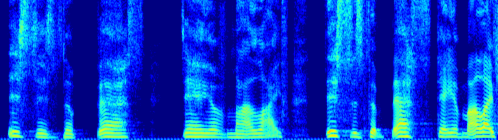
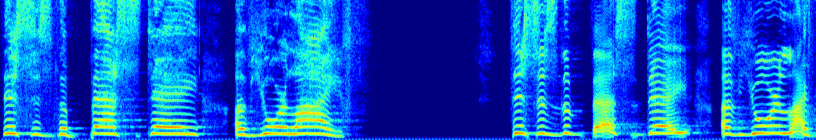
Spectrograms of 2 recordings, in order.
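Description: First: Heartfelt inner recital. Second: High, slow, stretched-out call; drawn-out high mock shout; retold shouting. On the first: Retold or imitated. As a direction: say it softly to yourself, savoring it. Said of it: "my heart started to recite those words". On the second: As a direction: imitate strangers calling out word by word. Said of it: "they started to shout at me".

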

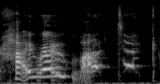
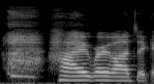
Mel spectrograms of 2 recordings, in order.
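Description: First: High, slow, dreamy sigh on romantic; mock swoon. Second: Said in the usual way. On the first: Swooning to listeners about a translator romance, mock dreamy. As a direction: swoon over it theatrically.

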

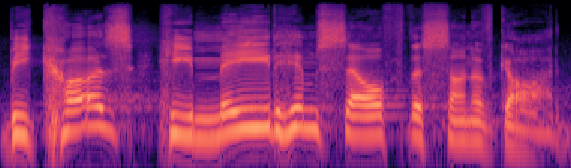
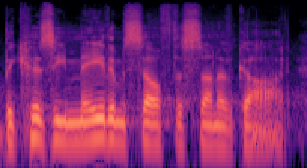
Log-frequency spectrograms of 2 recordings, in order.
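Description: First: Because he made himself the Son of God drawn out slowly, weight on made; slow emphatic reading. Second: Said in the usual way. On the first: Shown as a demonstration. Preacher stressing the key verse for the congregation, slow and weighty. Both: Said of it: "Underline this".

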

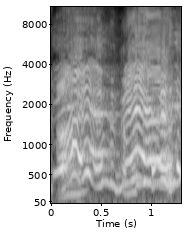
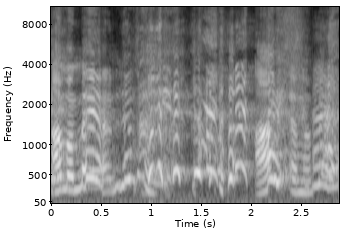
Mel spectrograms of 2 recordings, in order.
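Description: First: High, slow laughing whimper; cringing submission, hammed up. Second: High laughing whimper; hammed-up pleading whimper. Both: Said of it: "The whimpering voice".

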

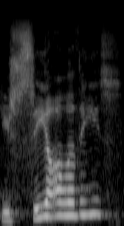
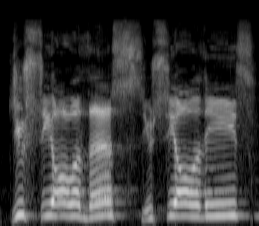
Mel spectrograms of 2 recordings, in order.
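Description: First: Higher, sombre question; pointed question. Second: Much higher, louder, scolding questions; exasperated parent. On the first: Jesus asking disciples about the temple, sombre. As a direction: point at the doomed stones. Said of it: "that's kind of what he does". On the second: Parent scolding kids about their messy room, exasperated. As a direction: scold the kids over the mess. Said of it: "the way I talk as a parent". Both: Retold or imitated.

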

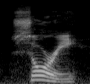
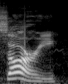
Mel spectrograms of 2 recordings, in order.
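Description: First: "sorry." with a rounded o as in sore, sore-ee; Canadian sorry. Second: Sorry said the American way, "sorry" with an open ah, like sah-ree; plain American "sorry" with an ah vowel, not the Canadian one. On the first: Friends mocking Canadians, then gives the Canadian "sorry." as sore-ee. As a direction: stretch the o in "sorry." like a Canadian would. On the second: Friends mocking Canadians, first says "sorry" American style, sah-ree. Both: Shown as a demonstration. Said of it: "Not just sorry, sorry".

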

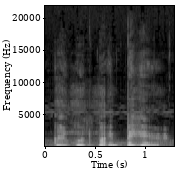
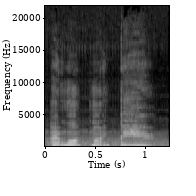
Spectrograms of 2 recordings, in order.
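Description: First: Put-on much higher, strained child's plea; high tearful whine; desperate boy. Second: Put-on higher child's voice, stressing want; a kid begging for his toy; lightly voiced whining boy; pleading boy. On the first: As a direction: beg harder as he rushes at her. Jamie pleads again, stronger. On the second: Jamie pleads. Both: A narrator's reading.

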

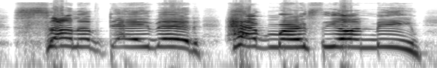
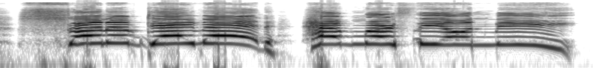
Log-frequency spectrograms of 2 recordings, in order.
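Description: First: Raised-pitch plea, not loud; restrained shout. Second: Very high, slow, sustained cry; shouting louder. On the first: Preacher rereading the blind beggar's plea to Jesus, mildly shouted. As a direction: call it out higher without full volume. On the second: Blind beggar refusing to be hushed, shouting louder to Jesus. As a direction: build into a high, drawn-out shouted plea. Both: A narrator's reading. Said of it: "he only shouted louder".

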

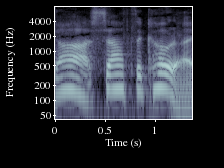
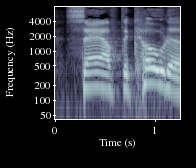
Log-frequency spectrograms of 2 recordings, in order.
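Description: First: Puzzled official. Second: Slow, higher southwestern drawl. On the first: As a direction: take it in like a polite clerk. Officials repeat horse's answer. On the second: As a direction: stretch it like a southwestern cowboy. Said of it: "talking with a nice southwestern drawl". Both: Acted.

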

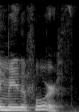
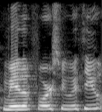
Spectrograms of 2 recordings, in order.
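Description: First: "fourth" said with a lisp, high. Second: Said in the usual way. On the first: Shown as a demonstration. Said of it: "or are you trying to say". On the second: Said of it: "are you trying to say".

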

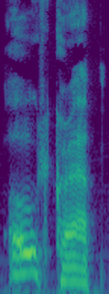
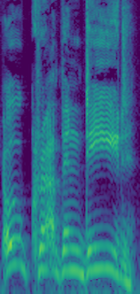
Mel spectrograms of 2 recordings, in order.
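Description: First: Deflated, dropping after the yell; sudden dismay. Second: High, slow, ringing pronouncement; ominous echo. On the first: Dead soldier recognises the cloaked figure, dismayed. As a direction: let the bravado fall away. Sees who he shouted at. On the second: Cloaked reaper echoes the dead soldier, ominous. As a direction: throw the words back grandly, slowly. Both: Acted.

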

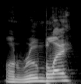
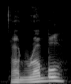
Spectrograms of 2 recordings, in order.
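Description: First: "Roomblay" said ROOM-blay, faux-French ending; mock mispronunciation. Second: Said in the usual way. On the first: Host jokily renaming the site, "Roomblay" mispronounced with an -ay ending. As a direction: turn Rumble into a fancy "Roomblay". On Rumble.

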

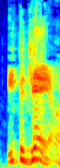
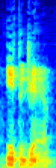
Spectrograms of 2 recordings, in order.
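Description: First: Loud, higher, insistent order; urgent insistence. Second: Said in the usual way. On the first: Retold or imitated. Imitating him telling her to eat the jam, urgent insistence. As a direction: press her hard, voice jumping up. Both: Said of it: "telling her, like".

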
